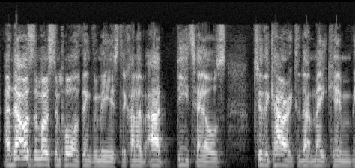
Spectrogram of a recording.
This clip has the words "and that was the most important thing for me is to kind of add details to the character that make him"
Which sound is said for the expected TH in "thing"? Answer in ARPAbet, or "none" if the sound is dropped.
TH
